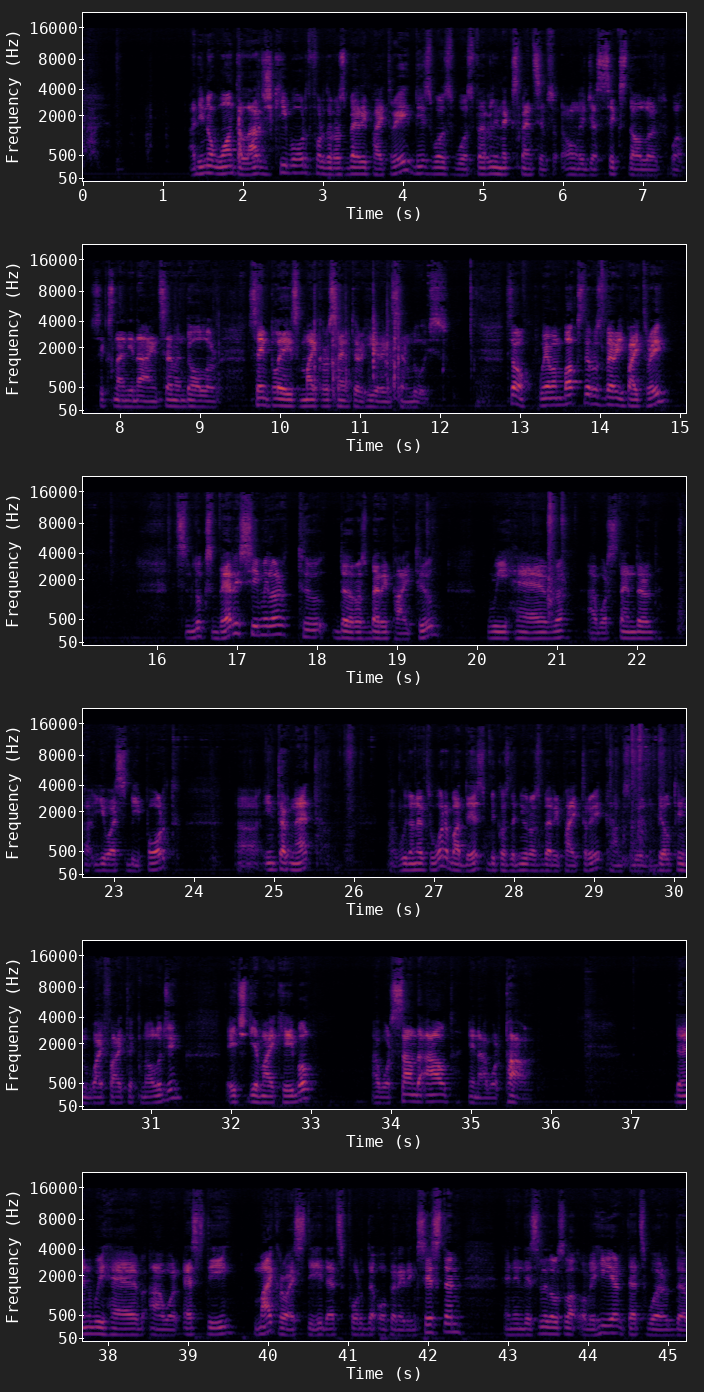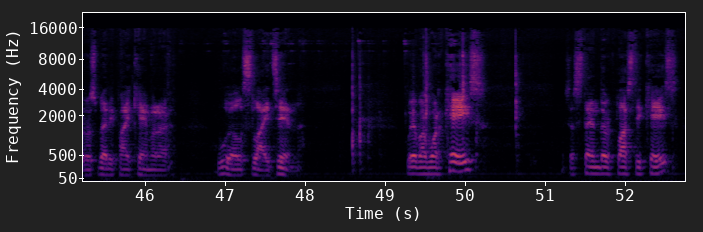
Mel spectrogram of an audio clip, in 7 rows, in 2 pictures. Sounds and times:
Speech: 1.3 - 12.2, 12.8 - 14.9, 16.2 - 23.8, 24.5 - 25.7, 26.4 - 33.1, 33.7 - 35.9, 37.5 - 48.0, 49.3 - 50.3, 51.2 - 52.7.

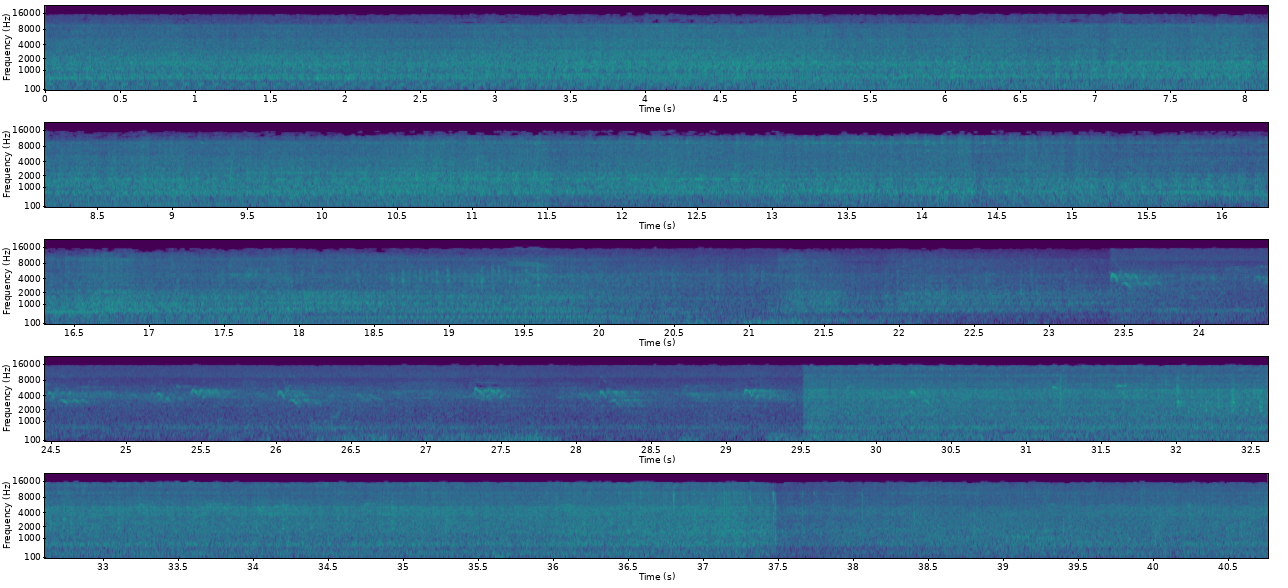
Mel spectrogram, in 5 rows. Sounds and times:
Bus: 0.0 - 40.7.

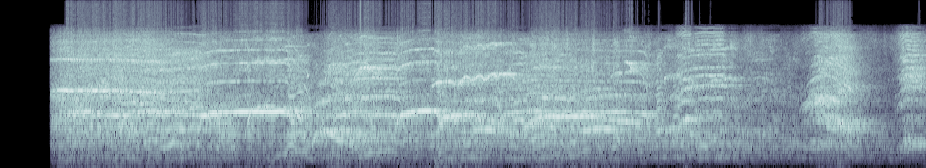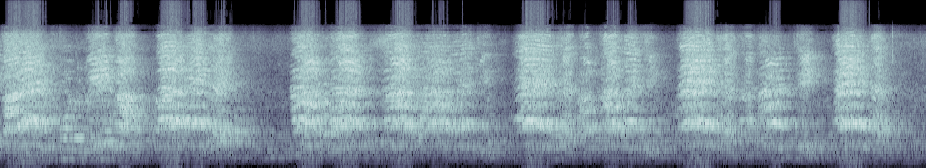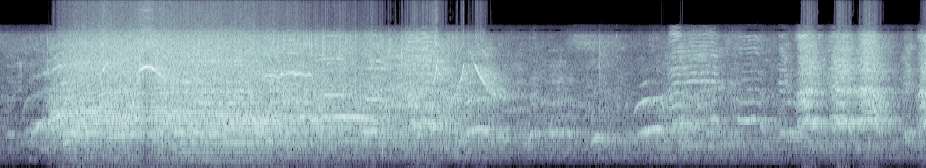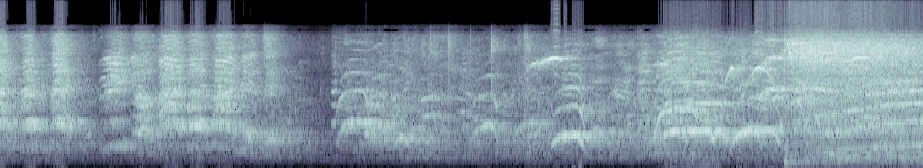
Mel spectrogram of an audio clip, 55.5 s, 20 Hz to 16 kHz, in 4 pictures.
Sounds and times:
Inside, public space: 0.7 - 55.5
Speech: 9.7 - 12.8, 13.5 - 16.0.

